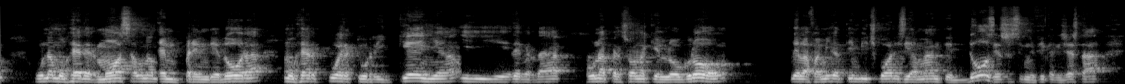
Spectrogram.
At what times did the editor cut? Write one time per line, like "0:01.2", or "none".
0:01.5
0:02.8
0:04.6
0:05.1
0:05.9
0:07.9
0:09.0
0:09.9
